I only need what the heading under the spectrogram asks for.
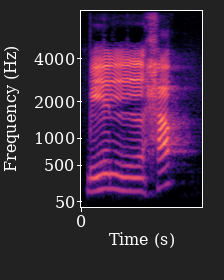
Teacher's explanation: Karena tas ada tasydid di sini. Nah, kalau ada tasdid artinya qof-nya ini ada dua cuman digabung jadi satu. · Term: qalqalah kubra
